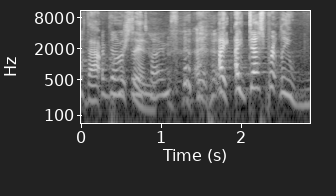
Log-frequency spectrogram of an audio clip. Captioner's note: laughter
